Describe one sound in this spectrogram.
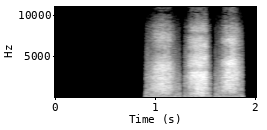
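A cartoon dog snores softly in short breaths.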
